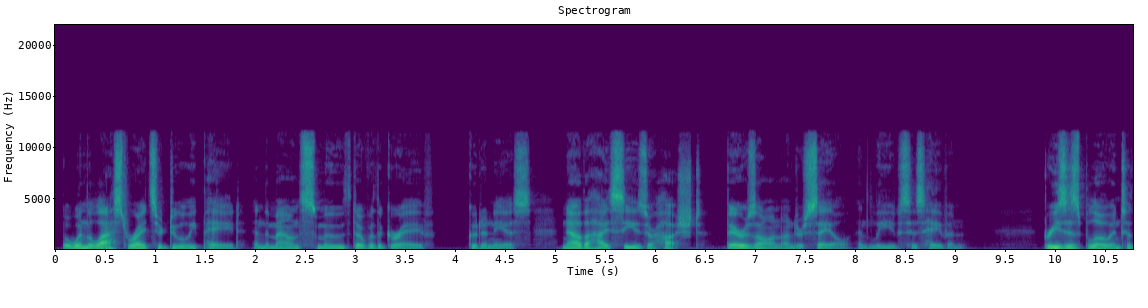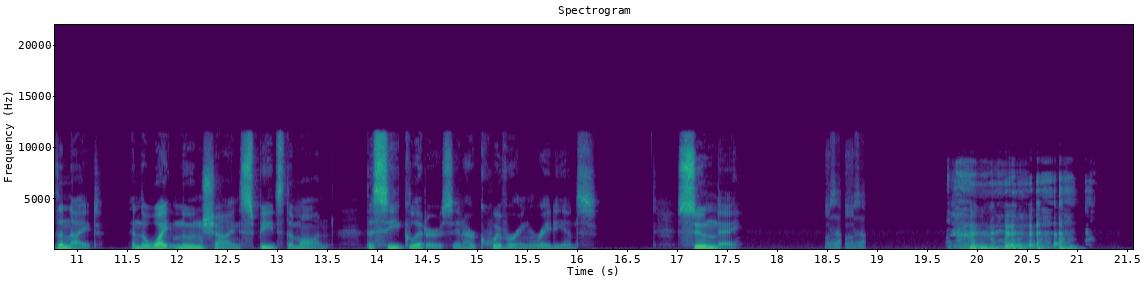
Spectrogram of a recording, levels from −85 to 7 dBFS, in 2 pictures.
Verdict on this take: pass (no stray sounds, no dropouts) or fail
fail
